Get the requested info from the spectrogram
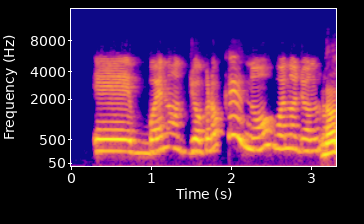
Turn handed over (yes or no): yes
